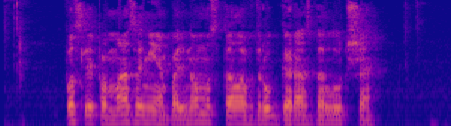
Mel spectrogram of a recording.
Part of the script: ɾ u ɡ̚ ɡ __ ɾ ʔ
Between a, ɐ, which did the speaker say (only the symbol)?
ɐ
